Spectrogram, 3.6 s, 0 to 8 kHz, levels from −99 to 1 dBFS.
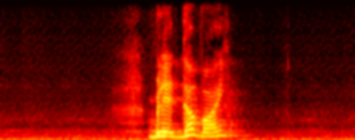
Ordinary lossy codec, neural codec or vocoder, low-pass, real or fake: none; codec, 16 kHz, 8 kbps, FunCodec, trained on Chinese and English, 25 frames a second; none; fake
